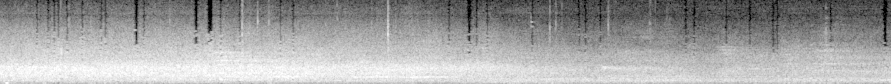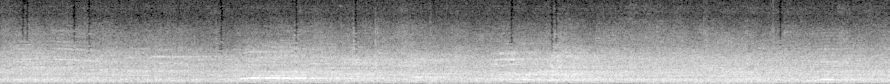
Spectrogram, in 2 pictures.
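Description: A crowd cheers and roars in a large echoing hall, loudest at first and then settling.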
